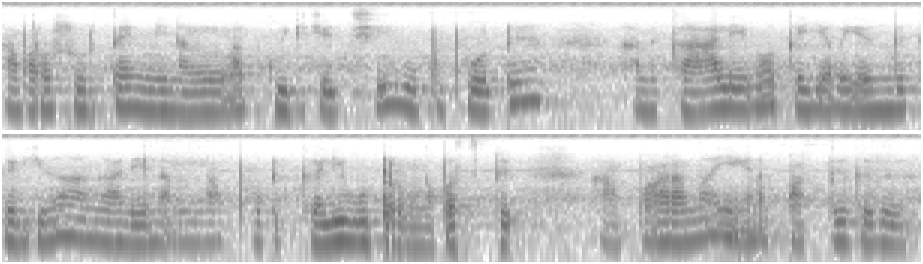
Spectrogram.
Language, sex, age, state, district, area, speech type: Tamil, female, 60+, Tamil Nadu, Dharmapuri, rural, spontaneous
